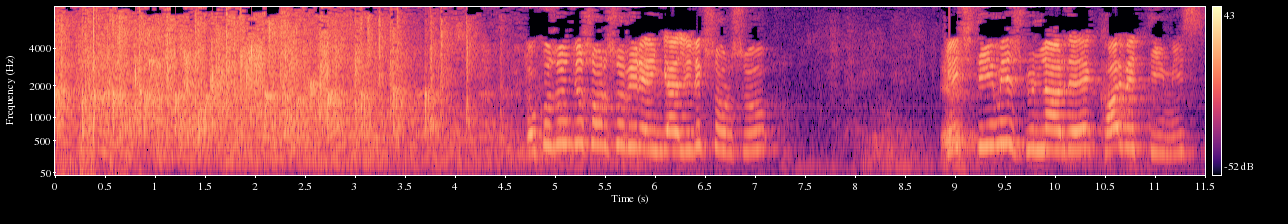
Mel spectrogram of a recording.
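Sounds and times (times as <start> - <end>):
audience clapping for teams at a Turkish quiz show: 0.0 - 4.6
speech: 5.4 - 7.3, 8.8 - 11.4.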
